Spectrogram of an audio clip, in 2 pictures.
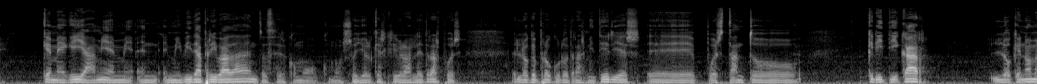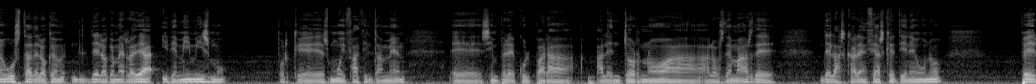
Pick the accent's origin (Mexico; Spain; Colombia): Spain; ¿Por qué siendo españoles habláis o cantáis en inglés, ¿no?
